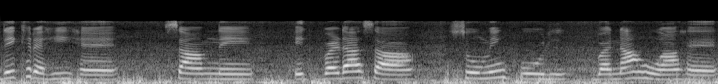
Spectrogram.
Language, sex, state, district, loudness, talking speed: Hindi, female, Haryana, Charkhi Dadri, -15 LUFS, 100 wpm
